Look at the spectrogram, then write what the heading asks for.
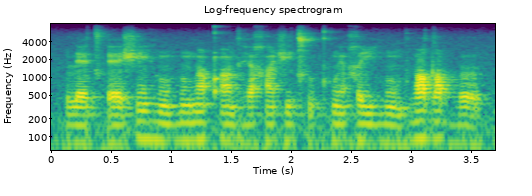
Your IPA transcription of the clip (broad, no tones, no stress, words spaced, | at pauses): lɛ t͡sʼɛ ʃẽɦũ ɦũɡʷɛ̃qʼũɡʱɛ χãʃit͡sʼukʷʰĩ χi ɦũ ɡʱudˤɤbʱɤ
